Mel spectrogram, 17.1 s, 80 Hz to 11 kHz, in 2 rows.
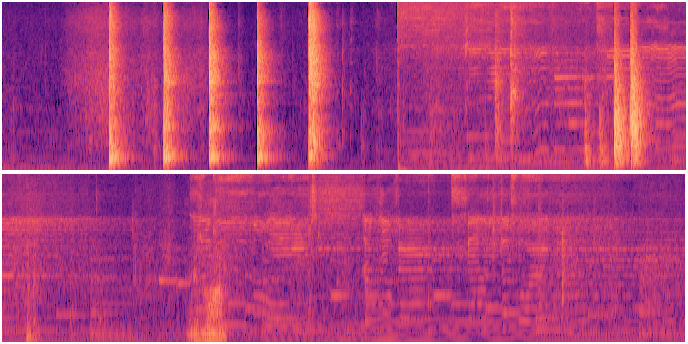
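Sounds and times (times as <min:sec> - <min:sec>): background music: 0:00.0 - 0:17.0.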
